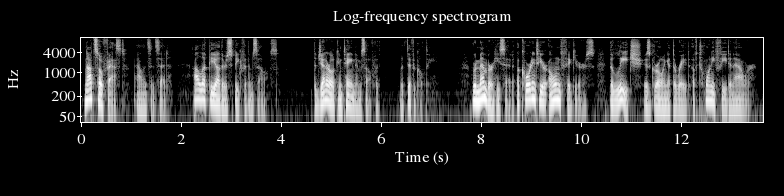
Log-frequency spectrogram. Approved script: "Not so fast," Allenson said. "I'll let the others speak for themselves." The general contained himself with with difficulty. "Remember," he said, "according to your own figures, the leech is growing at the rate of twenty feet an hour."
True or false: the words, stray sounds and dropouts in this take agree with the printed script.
true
